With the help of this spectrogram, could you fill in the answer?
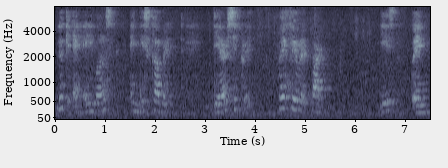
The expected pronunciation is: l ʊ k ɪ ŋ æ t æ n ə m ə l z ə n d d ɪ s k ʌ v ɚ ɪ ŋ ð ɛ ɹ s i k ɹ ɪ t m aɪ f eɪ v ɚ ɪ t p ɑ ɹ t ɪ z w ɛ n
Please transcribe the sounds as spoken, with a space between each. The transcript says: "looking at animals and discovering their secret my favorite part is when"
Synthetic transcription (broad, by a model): l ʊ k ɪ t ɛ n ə m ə l s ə n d d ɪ s k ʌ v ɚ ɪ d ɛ ɹ s i k ɹ ɪ t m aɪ f eɪ v ɚ ɪ t p ɑ ɹ t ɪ s w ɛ n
